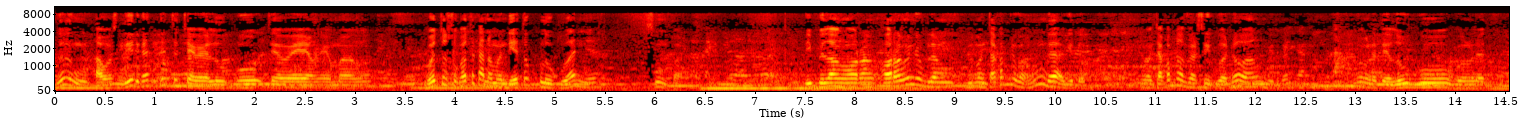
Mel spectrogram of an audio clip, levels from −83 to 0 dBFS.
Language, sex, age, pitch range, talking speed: English, male, 20-39, 125-165 Hz, 180 wpm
